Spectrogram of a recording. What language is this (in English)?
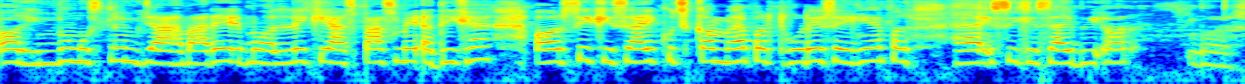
Hindi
